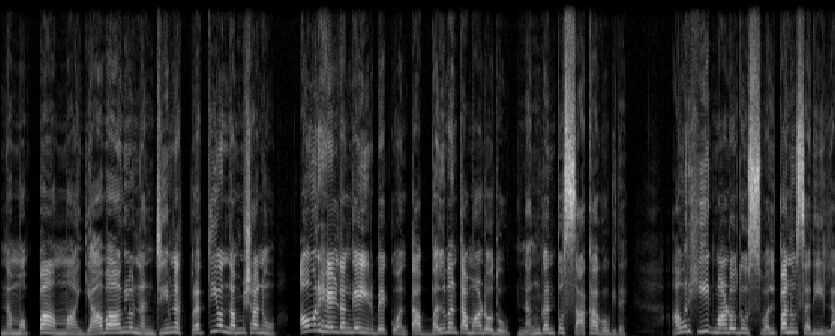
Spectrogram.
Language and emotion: Kannada, angry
